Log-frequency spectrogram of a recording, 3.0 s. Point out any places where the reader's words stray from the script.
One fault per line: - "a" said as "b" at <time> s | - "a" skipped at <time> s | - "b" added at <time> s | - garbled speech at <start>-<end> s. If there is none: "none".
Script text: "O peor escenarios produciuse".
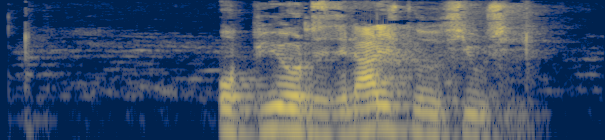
none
